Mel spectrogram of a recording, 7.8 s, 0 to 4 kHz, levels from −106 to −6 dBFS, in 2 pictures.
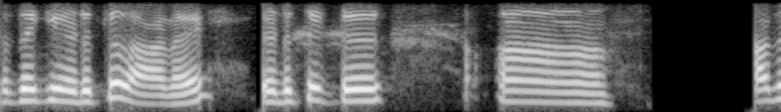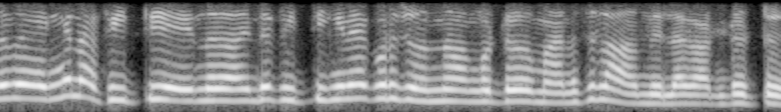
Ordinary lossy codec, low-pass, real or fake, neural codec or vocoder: none; 3.6 kHz; real; none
